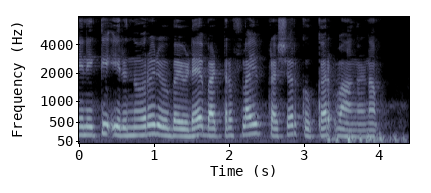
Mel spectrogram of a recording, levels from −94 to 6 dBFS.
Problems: none marked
